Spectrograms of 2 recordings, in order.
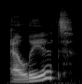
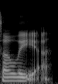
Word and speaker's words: Aaliyah: Elliot? – It looks like I would pronounce it as Aaliyah. – You thought, I thought it was Elliot. Aaliyah does make sense.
